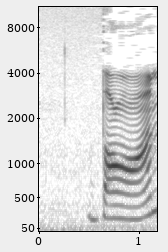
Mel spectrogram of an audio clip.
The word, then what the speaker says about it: bomb: We do not hear the B in words like lamb and thumb and dumb and bomb. So anytime you have MB together, you're probably, or it's not a probably, anytime you have MB, you're going to only hear the M. The B is silent.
